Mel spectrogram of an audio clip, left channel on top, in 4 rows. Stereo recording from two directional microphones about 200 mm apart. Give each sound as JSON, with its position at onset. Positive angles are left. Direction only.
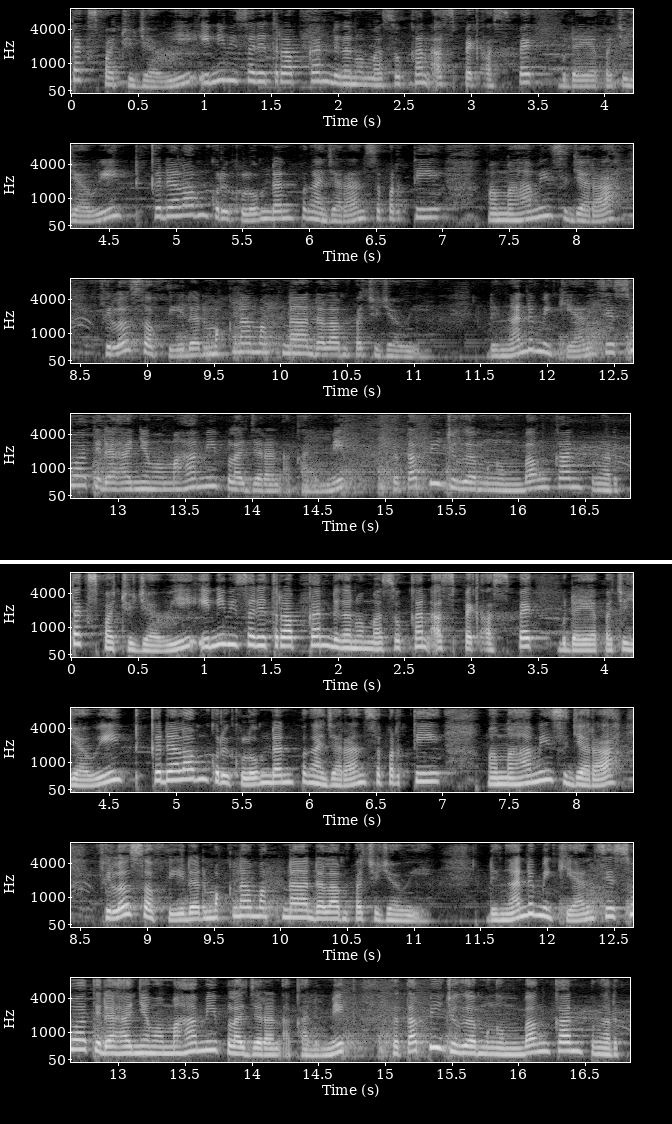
{"t": 0.0, "sound": "a woman's voice", "side_deg": -35}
